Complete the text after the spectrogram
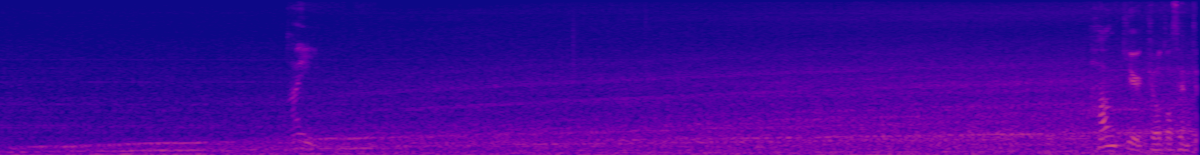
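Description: An electric train motor whines, rising steadily in pitch as the train speeds up.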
